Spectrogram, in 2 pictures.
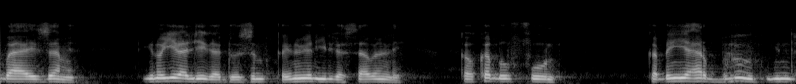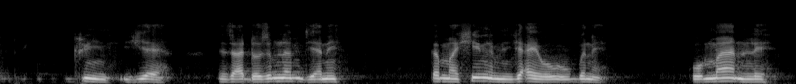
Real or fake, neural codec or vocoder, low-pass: fake; codec, 16 kHz, 2 kbps, FunCodec, trained on Chinese and English, 25 frames a second; 7.2 kHz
